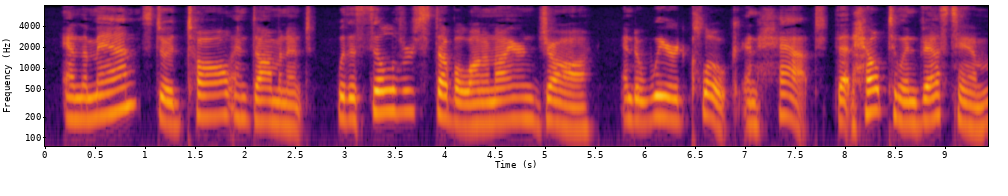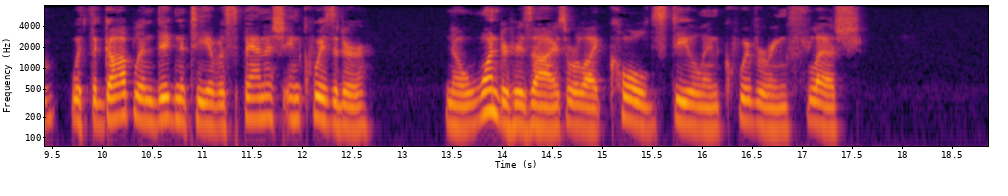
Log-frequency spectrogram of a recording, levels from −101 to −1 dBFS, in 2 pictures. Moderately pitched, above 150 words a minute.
No: medium, 175 Hz; average, 145 wpm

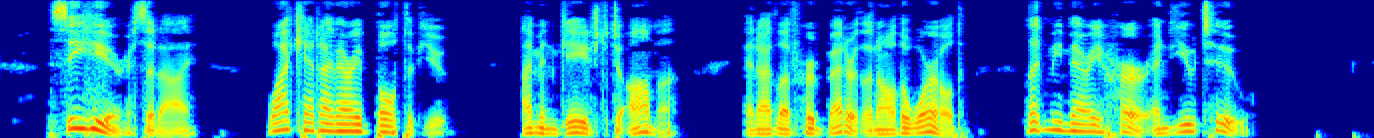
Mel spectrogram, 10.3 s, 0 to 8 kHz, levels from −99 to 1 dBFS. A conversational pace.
Yes: average, 180 wpm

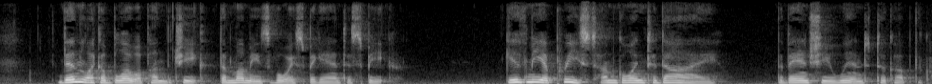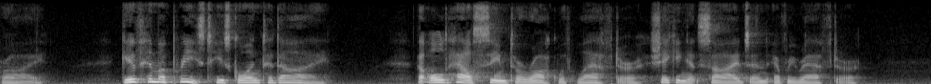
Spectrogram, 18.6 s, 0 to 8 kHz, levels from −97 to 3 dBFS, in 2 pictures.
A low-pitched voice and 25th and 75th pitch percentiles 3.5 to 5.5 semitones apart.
No: medium, 180 Hz; average, 4.0 semitones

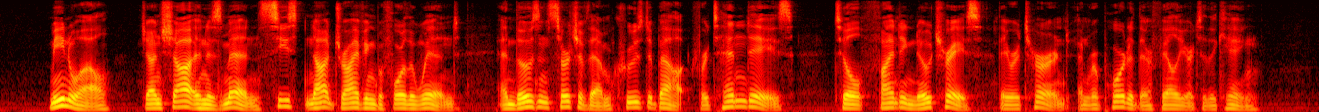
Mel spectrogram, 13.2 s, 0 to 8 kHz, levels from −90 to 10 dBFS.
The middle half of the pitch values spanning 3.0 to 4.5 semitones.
No: average, 5.3 semitones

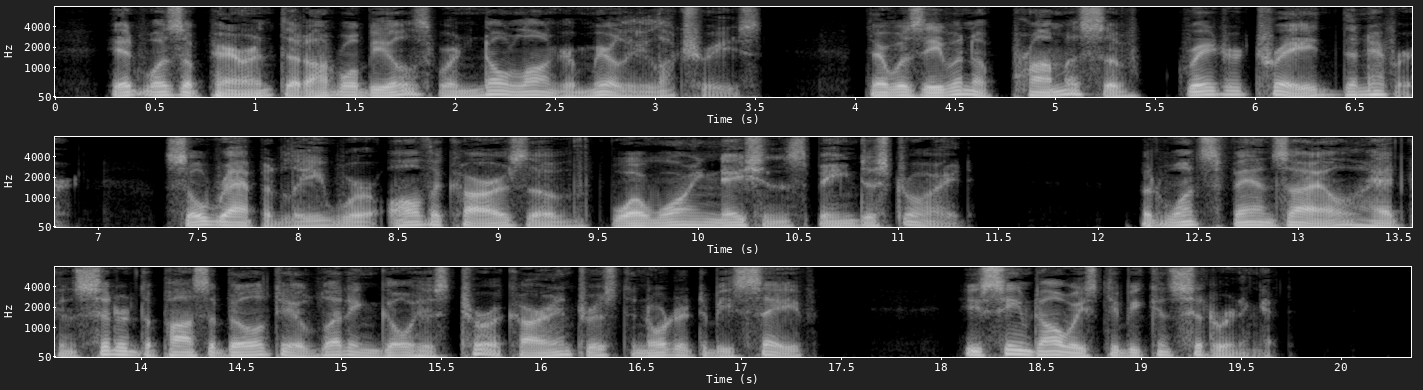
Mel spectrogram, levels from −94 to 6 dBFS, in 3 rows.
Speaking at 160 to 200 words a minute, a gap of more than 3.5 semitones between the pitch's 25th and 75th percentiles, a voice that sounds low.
Yes: average, 170 wpm; average, 4.6 semitones; very low, 90 Hz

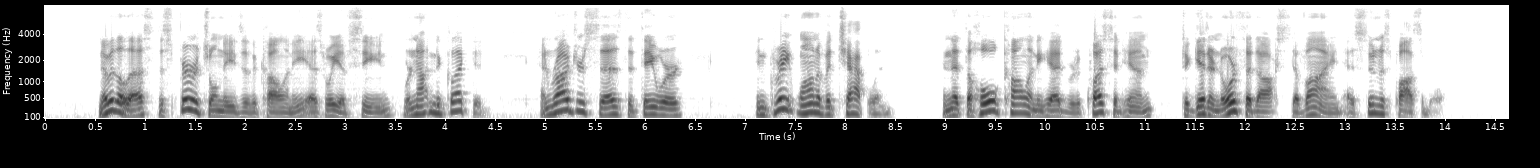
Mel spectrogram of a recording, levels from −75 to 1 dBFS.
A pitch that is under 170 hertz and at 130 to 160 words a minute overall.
No: medium, 140 Hz; average, 175 wpm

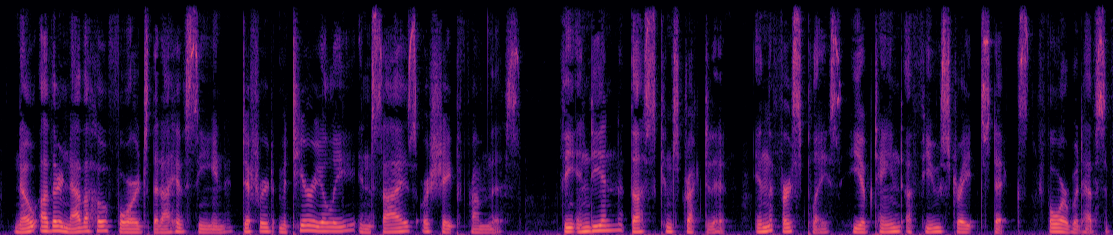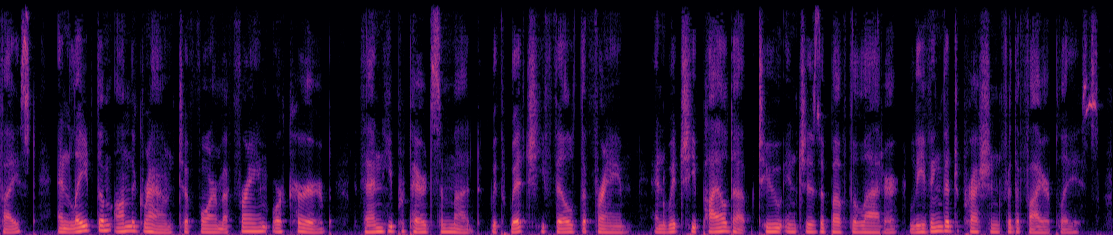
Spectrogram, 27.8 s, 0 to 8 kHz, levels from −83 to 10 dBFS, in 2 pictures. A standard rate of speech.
Yes: average, 160 wpm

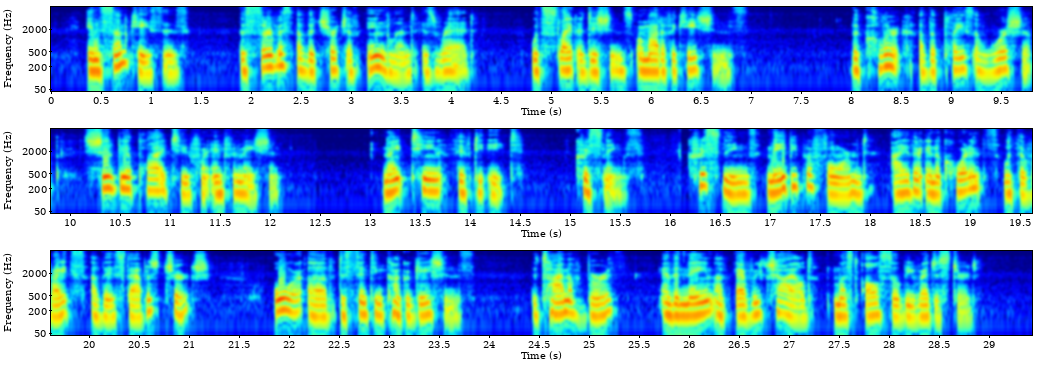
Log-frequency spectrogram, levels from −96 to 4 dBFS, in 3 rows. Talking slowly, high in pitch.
No: slow, 130 wpm; medium, 150 Hz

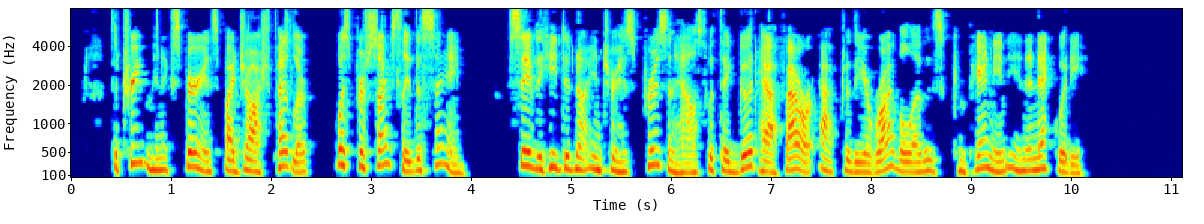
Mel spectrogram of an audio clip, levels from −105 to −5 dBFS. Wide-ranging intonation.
Yes: wide, 5.9 semitones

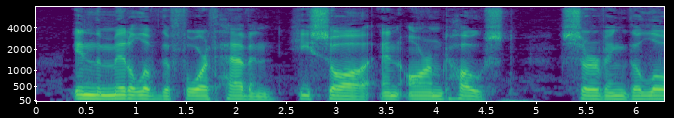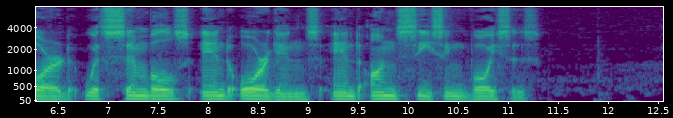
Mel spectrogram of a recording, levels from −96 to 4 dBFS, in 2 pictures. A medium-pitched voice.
No: low, 100 Hz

